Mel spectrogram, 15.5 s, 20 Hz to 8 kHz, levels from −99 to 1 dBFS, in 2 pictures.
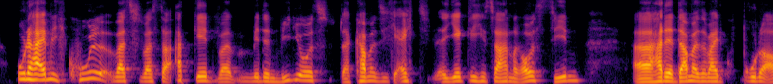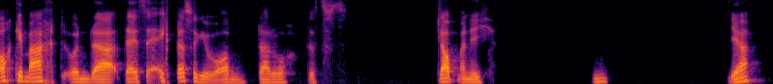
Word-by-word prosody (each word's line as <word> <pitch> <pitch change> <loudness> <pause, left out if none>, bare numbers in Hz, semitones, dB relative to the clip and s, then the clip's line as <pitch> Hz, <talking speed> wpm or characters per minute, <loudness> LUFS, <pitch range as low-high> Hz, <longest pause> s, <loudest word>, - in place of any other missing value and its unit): unheimlich 195 -3 +7
cool, 215 +2 0
was 145 -1 +1
was 130 0 -1
da - - 0
abgeht, 160 -3 -1
weil 120 -1 -1
mit 130 +3 -8
den 125 -3 -2
Videos, 160 +2 -3
da 115 - -5
kann 145 +3 +3
man 150 - -4
sich 130 -1 -10
echt 140 0 -6
jegliche 140 +4 -2
Sachen 125 +2 +1
rausziehen. 155 +3 -1 0.5
Äh, - - 0
hat 140 +1 +7
ja 140 - +9
damals 135 +1 +5
mein 130 -1 +2 0.2
Bruder 140 -1 +1
auch 145 +2 -1
gemacht 140 -2 -1
und 110 -1 -5
da 105 +1 +1
da 115 - -2
ist 115 0 -5
er - - -8
echt 130 - -8
besser 140 +1 -3
geworden 100 -1 -6
dadurch. 105 0 -5 0.2
Das - - -16 1.1
glaubt - - +1
man 105 - -6
nicht. 100 -2 -8 1.0
Mhm. 120 +3 -10 1.2
Ja. 145 +8 -2
135 Hz, 160 wpm, -25 LUFS, 115-150 Hz, 1.2 s, ja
